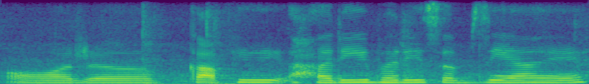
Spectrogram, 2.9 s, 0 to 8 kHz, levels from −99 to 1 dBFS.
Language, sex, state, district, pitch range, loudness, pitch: Hindi, female, Punjab, Kapurthala, 185-210 Hz, -20 LUFS, 200 Hz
